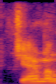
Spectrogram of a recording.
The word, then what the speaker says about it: Jamin: m instead of two now it's not jamming as in the proper spelling for jamming as j-a-m-m-i-n but the way we spell it is j-a-m-i-n get it right so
